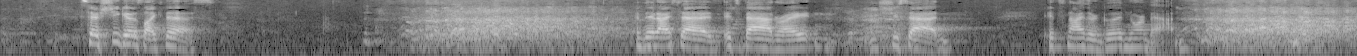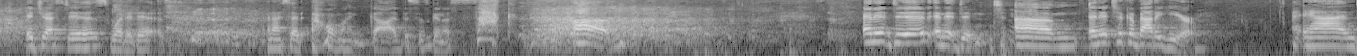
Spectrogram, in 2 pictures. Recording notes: This is the audio of a TED talk. Night at Blazing Fire.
